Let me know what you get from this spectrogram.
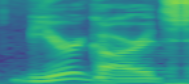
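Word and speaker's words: Beauregarde: We have Neil says Violet Beauregards turned Right.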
